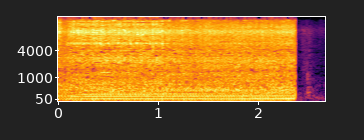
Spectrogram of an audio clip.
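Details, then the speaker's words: Yamaha Mio Sporty scooter running with a steady high-pitched squeal ("encit-encit") over the engine note, coming from the CVT area. Cause not yet found; CVT squeak. "Kali ini kita kedatangan satu unit sepeda motor, yaitu sepeda motor Mio Sporty yang ada suara encit-encit di bagian CVT."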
